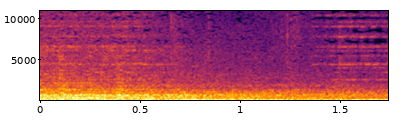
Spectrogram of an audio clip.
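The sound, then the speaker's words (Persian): A tram rumbles on its rails with a steady, heavy low drone that holds fairly loud throughout as it reaches the last stop and comes to a halt, with no voices. “مثل تمام اوقات خوبی که با سرعت سپری میشن زودتر از اون که فکرش رو بکنه به آخرین ایستگاه رسیدند و تراموا متوقف شد”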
